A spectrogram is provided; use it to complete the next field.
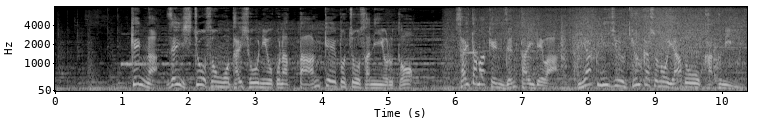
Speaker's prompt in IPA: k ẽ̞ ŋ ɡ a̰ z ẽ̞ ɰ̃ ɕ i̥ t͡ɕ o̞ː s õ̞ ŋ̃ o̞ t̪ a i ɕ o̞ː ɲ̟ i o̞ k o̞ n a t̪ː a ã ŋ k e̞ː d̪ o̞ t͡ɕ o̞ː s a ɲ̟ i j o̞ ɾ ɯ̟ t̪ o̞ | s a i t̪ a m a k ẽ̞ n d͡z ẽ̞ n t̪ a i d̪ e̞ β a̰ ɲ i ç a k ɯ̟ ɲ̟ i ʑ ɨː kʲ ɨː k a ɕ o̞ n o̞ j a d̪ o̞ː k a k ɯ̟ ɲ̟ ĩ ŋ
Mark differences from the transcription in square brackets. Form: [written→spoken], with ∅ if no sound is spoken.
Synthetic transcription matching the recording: k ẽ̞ ŋ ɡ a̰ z ẽ̞ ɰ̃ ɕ i̥ t͡ɕ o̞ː s õ̞ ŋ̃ o̞ t̪ a i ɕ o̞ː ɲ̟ i o̞ k o̞ n a t̪ː a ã ŋ k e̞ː [d̪→t̪] o̞ t͡ɕ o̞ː s a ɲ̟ i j o̞ ɾ ɯ̟ t̪ o̞ | s a i t̪ a m a k ẽ̞ n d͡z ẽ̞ n t̪ a i d̪ e̞ β a̰ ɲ i ç a k ɯ̟ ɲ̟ i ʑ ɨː kʲ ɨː k a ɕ o̞ n o̞ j a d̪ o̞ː k a k ɯ̟ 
